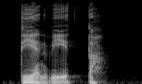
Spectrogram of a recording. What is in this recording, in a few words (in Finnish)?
"Tienviitta" "Signpost"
